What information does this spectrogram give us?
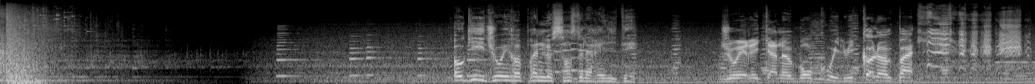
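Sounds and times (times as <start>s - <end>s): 
locomotive smashing through a hangar door: 0.0s - 2.4s
speech: 4.6s - 6.6s, 7.2s - 9.8s
laughter: 7.2s - 10.3s.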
